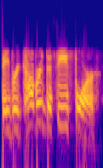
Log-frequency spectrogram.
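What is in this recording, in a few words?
see bomb pickup, swat female; vo; Counter Strike Model Pack; CS:GO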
